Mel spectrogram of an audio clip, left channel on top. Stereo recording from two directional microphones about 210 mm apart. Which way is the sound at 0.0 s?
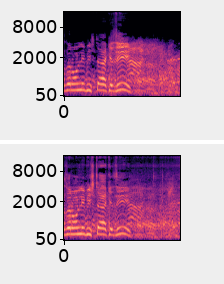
20° right (ahead or behind).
